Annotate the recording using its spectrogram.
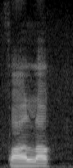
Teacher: Nah, di kata al falaq ini dia di akhir ayat ya, jadi falaq. Jadi dia tuh besar, qalqalahnya besar ya, sangat jelas ya, pantulannya sangat jelas.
